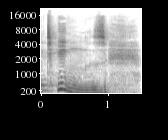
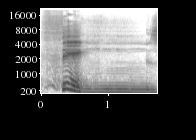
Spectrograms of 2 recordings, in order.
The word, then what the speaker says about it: things: Sometimes I'll hear students say tings th. Put the tongue between your teeth and lots of air. Things. And there's that ng sound.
